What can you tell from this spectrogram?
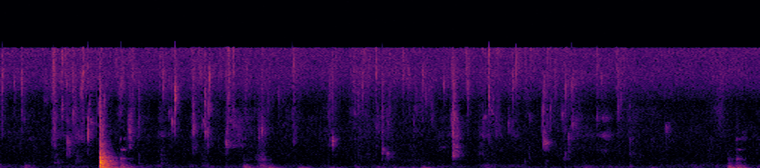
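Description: Wet squelching and squishing of hands working a thick yogurt-and-spice marinade into a raw whole chicken, in soft irregular bursts. A sharp thump about a second in is the loudest sound, with a smaller one near the end.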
